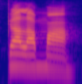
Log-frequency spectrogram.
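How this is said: It starts with a g sound and drops the end.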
